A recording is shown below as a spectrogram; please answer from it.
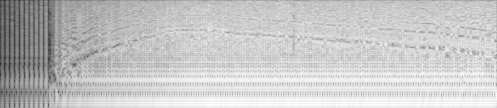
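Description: Ableton Drift software synthesizer playing one held low bass note from two low-octave oscillators plus noise, its filter frequency-modulated by the LFO, giving a super nasty, airy bass. The note swells in over the first half second and then holds steady.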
